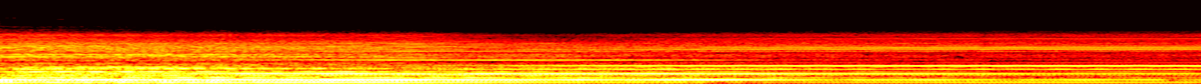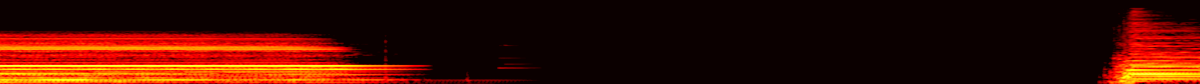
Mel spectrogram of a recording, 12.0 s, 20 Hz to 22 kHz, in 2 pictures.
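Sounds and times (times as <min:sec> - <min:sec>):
distorted electric guitar chord: 0:00.0 - 0:08.1.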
